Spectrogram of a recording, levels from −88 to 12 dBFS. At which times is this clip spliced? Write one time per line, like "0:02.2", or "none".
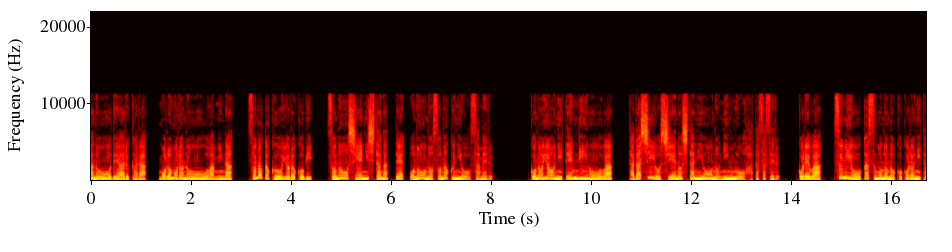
0:10.7
0:13.9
